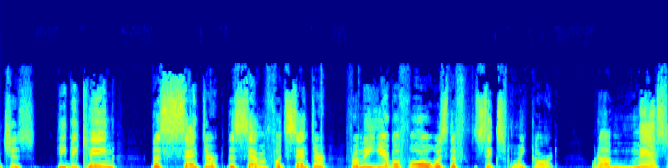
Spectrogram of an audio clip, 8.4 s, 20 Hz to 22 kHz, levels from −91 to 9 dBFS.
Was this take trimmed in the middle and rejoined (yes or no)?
yes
